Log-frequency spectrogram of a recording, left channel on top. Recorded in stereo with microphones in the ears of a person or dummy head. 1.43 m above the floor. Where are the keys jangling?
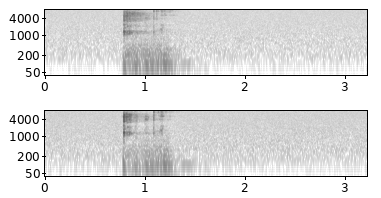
35° right (ahead or behind), 0.7 m.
